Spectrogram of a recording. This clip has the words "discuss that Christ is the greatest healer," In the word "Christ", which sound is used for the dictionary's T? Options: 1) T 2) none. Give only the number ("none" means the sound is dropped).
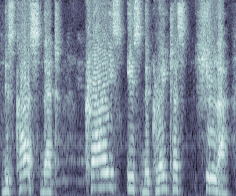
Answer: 2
